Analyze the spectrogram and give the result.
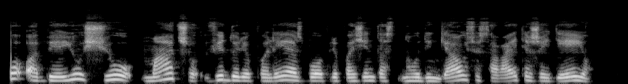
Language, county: Lithuanian, Panevėžys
